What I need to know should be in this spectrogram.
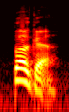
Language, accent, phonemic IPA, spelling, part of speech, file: English, UK, /ˈbʌɡə/, bugger, noun / verb / interjection, En-uk-bugger.ogg
- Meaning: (noun) 1. A heretic 2. Someone who commits buggery; a sodomite 3. A foolish or worthless person or thing; a despicable person 4. A situation that is aggravating or causes dismay; a pain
